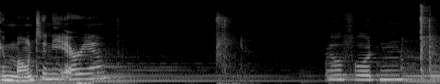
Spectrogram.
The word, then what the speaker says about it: Lofoten: Do like Lofoten.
